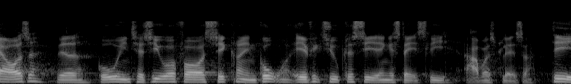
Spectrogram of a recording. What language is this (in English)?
Danish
